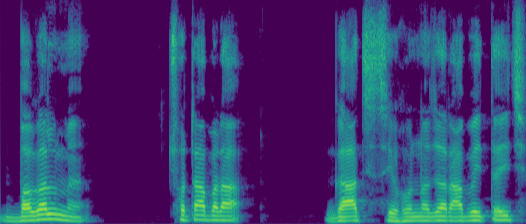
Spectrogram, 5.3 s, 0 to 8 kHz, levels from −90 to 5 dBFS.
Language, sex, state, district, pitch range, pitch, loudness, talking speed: Maithili, male, Bihar, Samastipur, 135-155 Hz, 145 Hz, -15 LUFS, 100 wpm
